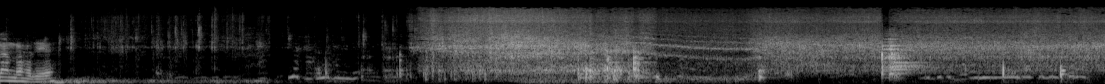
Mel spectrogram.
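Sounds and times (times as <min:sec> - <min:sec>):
hot oil sizzling in a wok: 0:03.9 - 0:11.0.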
